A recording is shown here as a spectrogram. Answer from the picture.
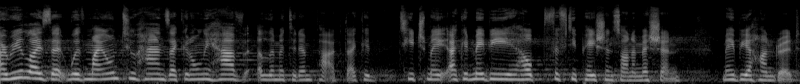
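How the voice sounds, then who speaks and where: The speaker has an American accent and a monotone, flat intonation at a fairly quick pace. Noticeable background noise can be heard. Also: woman, fairly high pitch for a woman. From San Diego, California, then Lebanon from age 8-9. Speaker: plastic surgeon and entrepreneur. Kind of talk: conference talk.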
